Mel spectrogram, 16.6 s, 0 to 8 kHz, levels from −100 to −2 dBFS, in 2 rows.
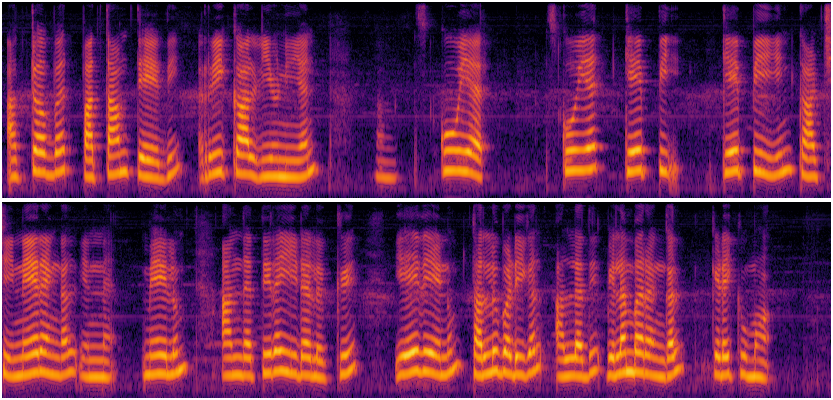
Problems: constant background noise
